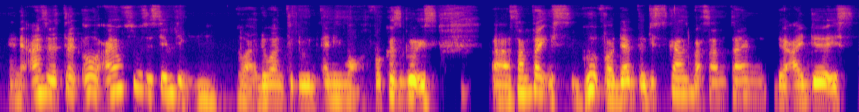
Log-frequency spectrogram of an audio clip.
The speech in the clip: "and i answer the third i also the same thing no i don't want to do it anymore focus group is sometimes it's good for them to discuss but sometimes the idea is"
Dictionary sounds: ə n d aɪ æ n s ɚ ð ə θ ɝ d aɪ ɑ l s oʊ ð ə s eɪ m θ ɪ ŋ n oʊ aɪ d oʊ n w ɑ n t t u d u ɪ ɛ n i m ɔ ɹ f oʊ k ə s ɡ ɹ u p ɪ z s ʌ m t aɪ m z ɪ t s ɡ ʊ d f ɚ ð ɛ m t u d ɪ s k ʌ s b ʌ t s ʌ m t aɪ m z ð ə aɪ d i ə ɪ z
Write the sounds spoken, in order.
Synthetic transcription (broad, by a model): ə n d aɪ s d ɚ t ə t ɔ aɪ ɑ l s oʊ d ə s eɪ m t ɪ ŋ n oʊ aɪ d oʊ n w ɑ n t t u d u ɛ n i m ɔ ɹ f oʊ k ə s ɡ ɹ u p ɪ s s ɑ m t aɪ m ɪ t s ɡ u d f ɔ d ɛ m t u d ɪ s k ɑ s b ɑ t s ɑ m t aɪ m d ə aɪ d i ə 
